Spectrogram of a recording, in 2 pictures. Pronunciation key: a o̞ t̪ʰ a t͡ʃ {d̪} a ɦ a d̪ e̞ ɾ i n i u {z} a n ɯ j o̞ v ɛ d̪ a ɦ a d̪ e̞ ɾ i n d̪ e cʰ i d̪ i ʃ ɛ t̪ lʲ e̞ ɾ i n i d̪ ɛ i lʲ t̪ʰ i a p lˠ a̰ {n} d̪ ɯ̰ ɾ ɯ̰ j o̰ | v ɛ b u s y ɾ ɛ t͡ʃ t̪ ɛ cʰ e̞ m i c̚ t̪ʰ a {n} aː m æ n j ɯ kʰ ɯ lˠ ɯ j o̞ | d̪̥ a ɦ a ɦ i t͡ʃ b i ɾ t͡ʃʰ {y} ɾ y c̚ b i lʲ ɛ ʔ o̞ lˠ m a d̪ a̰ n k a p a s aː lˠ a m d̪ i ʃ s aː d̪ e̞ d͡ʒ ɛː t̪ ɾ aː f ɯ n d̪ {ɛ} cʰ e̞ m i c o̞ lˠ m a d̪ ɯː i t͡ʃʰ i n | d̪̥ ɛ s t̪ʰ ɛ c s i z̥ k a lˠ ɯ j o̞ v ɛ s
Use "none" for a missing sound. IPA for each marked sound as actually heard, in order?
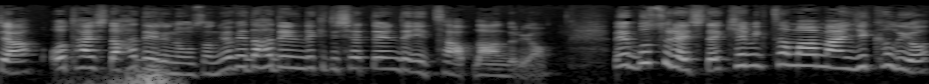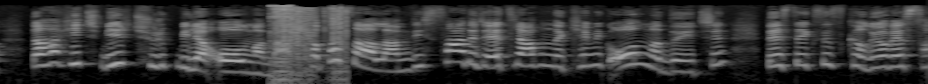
d̪, z, n, m, y, a

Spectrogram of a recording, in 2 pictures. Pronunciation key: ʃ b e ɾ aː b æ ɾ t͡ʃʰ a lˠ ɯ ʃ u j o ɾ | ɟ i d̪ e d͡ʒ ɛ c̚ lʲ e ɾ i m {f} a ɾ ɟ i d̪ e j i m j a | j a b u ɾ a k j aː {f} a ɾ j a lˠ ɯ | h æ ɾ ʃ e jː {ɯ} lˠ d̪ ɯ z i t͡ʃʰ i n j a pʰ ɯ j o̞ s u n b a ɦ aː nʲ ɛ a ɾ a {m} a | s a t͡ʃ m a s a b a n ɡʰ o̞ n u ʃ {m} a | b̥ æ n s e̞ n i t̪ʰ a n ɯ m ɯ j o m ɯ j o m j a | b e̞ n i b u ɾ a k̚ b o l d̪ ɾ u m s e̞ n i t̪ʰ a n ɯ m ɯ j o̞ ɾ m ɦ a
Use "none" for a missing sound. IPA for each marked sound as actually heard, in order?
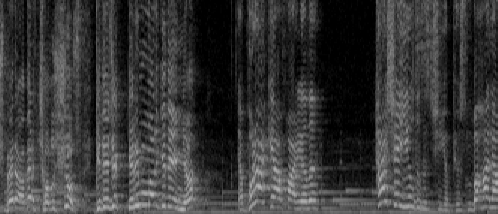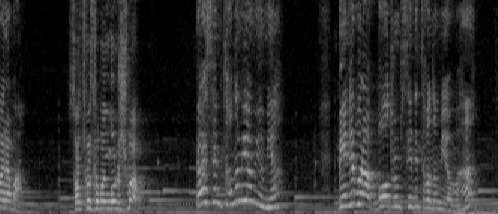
v, f, ɯ, m, m

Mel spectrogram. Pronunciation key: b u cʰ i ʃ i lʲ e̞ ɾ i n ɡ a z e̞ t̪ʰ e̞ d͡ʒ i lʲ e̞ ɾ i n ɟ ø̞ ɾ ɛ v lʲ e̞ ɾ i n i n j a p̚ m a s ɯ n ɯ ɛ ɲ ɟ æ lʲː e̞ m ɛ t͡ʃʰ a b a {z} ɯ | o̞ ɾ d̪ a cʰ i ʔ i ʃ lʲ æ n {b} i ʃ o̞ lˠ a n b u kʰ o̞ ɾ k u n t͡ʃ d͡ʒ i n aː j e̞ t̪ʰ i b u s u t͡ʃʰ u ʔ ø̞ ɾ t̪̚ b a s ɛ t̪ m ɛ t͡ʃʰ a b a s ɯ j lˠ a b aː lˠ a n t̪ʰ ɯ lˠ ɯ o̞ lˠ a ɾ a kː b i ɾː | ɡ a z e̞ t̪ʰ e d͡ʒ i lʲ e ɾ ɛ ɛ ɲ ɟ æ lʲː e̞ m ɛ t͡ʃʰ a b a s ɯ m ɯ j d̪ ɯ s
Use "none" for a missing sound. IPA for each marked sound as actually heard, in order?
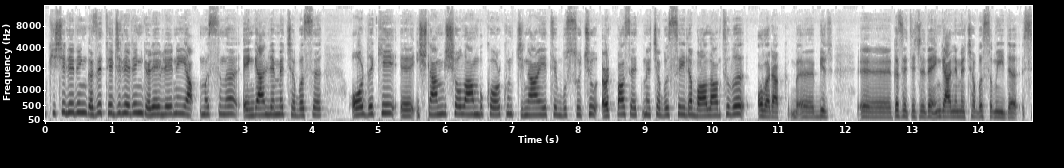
s, m

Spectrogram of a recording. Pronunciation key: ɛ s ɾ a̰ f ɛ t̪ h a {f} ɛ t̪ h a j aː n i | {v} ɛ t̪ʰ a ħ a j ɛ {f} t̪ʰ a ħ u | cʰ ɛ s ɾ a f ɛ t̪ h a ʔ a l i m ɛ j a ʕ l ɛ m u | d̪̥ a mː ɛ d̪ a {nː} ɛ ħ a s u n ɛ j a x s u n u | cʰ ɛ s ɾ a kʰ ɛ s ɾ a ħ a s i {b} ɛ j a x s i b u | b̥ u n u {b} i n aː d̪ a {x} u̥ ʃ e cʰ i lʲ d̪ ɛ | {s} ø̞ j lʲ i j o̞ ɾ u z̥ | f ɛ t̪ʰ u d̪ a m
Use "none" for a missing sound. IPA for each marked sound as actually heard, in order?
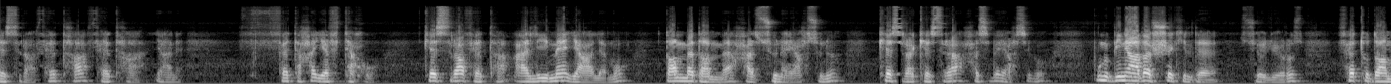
f, f, f, mː, b, b, ʃ, s

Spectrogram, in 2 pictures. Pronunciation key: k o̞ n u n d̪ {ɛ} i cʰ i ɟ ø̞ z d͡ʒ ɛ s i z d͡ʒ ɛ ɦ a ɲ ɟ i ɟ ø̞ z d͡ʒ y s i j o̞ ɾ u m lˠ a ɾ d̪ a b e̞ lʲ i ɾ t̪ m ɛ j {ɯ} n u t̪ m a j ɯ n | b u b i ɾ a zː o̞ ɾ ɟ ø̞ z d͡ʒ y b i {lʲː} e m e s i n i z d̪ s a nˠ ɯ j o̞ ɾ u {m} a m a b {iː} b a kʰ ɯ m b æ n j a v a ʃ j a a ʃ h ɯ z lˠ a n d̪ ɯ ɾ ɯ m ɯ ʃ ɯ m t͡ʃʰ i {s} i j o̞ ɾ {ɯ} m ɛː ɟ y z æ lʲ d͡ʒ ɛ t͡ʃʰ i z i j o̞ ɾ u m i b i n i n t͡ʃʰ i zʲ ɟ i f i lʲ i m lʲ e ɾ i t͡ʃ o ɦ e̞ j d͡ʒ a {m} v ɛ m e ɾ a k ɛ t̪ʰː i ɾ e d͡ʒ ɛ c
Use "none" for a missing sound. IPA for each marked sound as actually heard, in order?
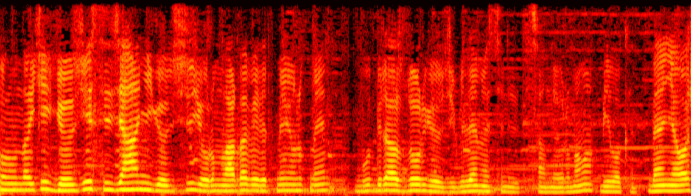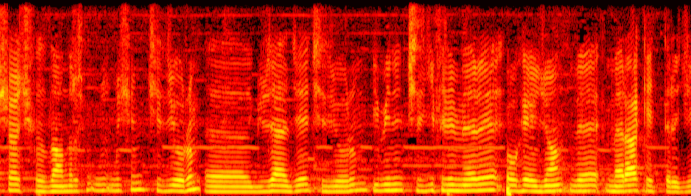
a, u, lʲ, m, i, z, u, n

